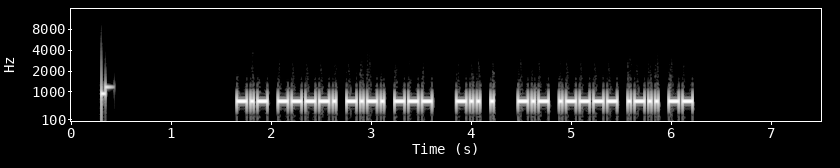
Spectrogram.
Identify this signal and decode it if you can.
Morse code, heard as a keyed tone, about 36 wpm, 700 Hz. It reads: K9CO DE K1LM
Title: USA Callsign DE Callsign - 4 Characters - 35wpm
